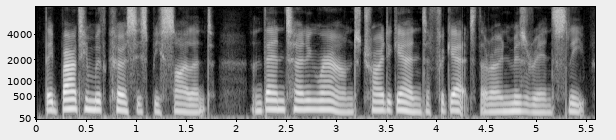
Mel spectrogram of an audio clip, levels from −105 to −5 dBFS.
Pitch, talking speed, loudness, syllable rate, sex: 170 Hz, 215 wpm, -20 LUFS, 5.4 syllables/s, female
